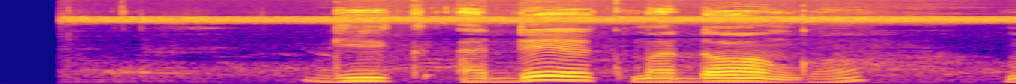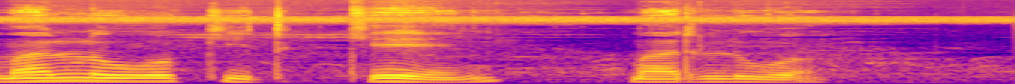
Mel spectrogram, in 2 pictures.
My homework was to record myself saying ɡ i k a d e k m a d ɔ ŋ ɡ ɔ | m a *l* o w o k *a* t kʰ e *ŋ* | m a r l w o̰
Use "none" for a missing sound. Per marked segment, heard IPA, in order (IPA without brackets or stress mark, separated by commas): l, i, ɲ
